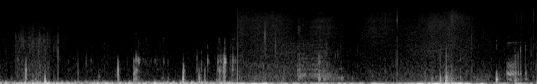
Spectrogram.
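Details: Loud gurgling and rumbling with bubbly pops from the belly of a slim person after exercising on an empty stomach; loud hunger bowel sounds (borborygmi).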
